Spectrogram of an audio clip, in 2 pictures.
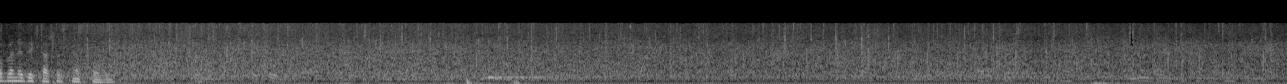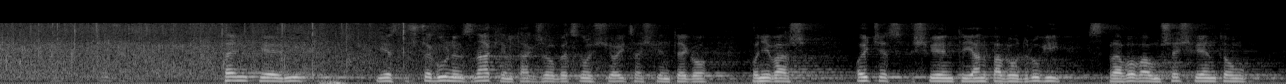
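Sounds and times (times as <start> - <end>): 
speech: 0.0 - 2.2, 15.1 - 25.5
crowd applause: 0.0 - 17.9.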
